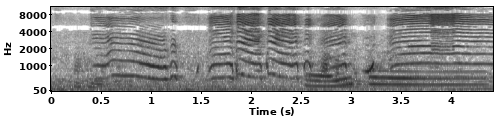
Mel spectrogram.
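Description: A four-month-old baby crying: a few short wails that bend up and down in pitch, then one long, steady wail near the end.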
